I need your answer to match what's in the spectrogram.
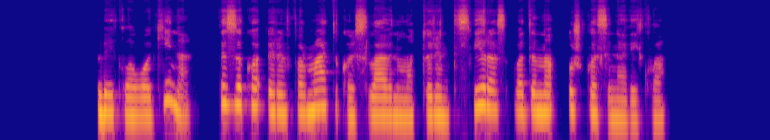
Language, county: Lithuanian, Vilnius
